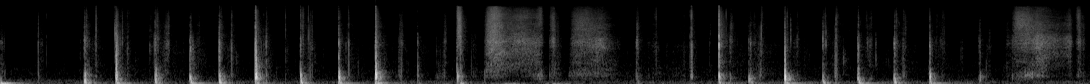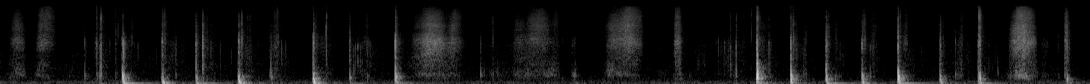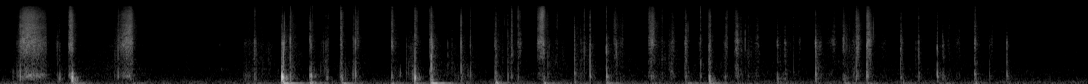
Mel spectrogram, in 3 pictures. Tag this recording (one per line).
dancing
percussive
hard-surface
bare-feet
Feet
